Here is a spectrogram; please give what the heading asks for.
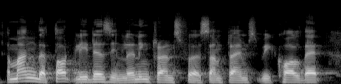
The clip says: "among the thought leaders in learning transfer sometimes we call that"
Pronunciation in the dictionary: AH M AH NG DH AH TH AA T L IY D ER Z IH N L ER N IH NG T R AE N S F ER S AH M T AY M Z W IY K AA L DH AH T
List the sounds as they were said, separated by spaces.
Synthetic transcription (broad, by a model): AH M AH NG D AH T AA T L IY D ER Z IH N L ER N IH NG T R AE N S F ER S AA M T AY M S W IY K AA L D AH T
